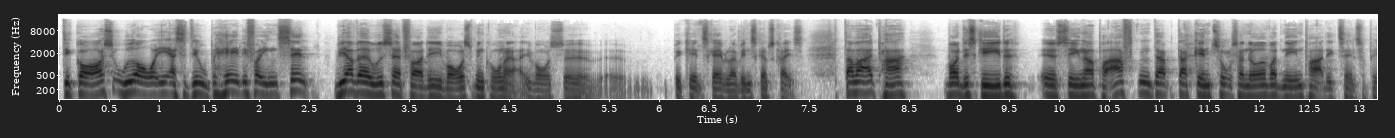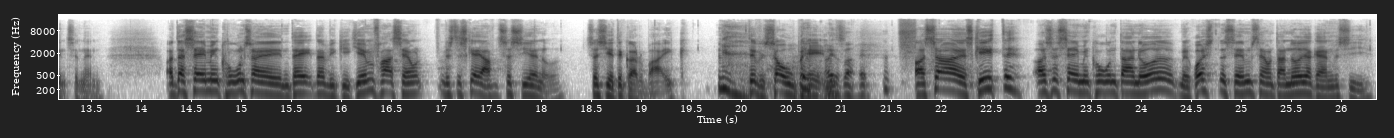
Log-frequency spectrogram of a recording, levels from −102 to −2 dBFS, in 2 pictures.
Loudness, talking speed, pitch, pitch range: -19 LUFS, 265 wpm, 145 Hz, 125-165 Hz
